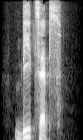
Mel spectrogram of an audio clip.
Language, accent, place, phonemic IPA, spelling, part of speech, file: German, Germany, Berlin, /ˈbiːtsɛps/, Bizeps, noun, De-Bizeps.ogg
- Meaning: biceps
